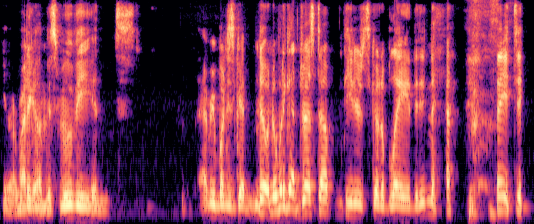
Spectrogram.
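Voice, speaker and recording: A man guest in a casual interview, hoarse with his voice going out, talking in a rambling, enthusiastic way. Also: medium pitch, lively intonation, quick pace. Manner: rambling, enthusiastic, laughs often. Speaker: podcast guest. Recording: dull lo-fi audio.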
